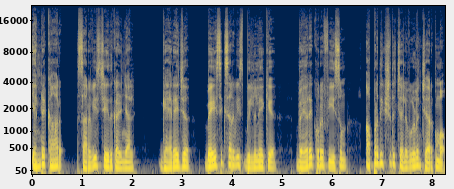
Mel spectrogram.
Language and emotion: Malayalam, fearful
